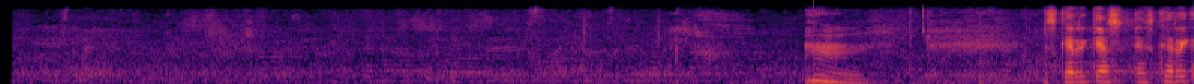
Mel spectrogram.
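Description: People murmur quietly in a large room.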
